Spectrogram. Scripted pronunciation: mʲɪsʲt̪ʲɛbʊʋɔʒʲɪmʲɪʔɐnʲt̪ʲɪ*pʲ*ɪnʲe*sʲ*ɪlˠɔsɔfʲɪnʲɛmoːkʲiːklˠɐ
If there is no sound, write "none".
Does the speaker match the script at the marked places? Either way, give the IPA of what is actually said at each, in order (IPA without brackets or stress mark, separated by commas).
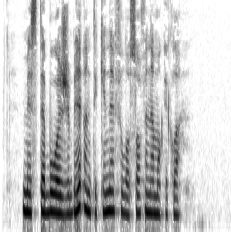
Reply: kʲ, fʲ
